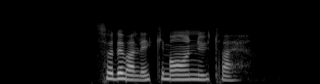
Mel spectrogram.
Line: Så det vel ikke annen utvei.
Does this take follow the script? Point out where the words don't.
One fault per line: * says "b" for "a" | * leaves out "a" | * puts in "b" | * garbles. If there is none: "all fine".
all fine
